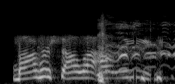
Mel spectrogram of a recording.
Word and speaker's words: Mahershala Ali: How do you say his name? – Mahershala Ali.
